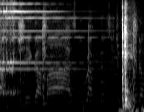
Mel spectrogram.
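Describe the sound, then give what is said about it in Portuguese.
A telephone rings in a quiet stretch, its electronic ring tones trailing off, then a short, louder noise bursts in near the end. “O telefone tá tocando ali, mano. Pô, mas justo agora, mano.”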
